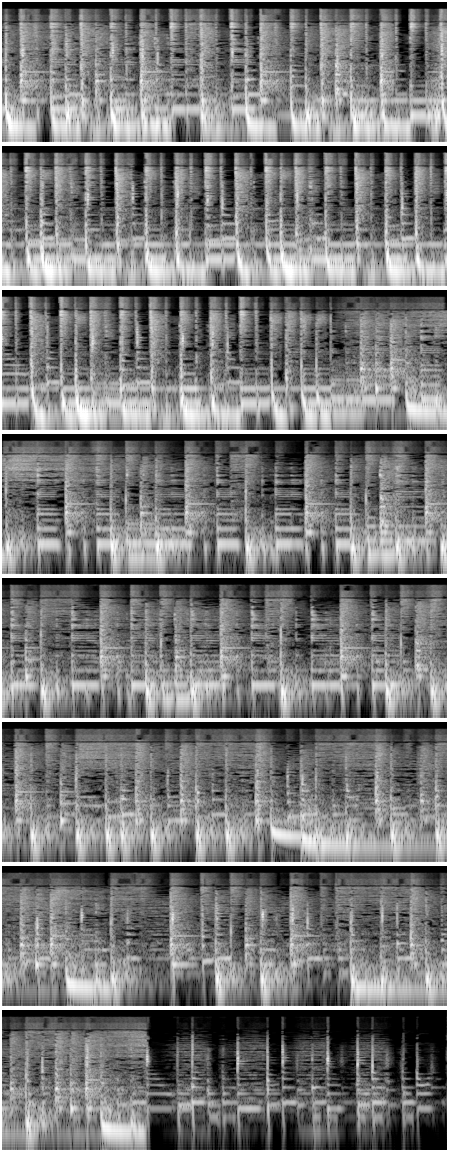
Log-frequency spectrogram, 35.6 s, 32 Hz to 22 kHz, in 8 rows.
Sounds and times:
Music: 0:00.0 - 0:35.6.

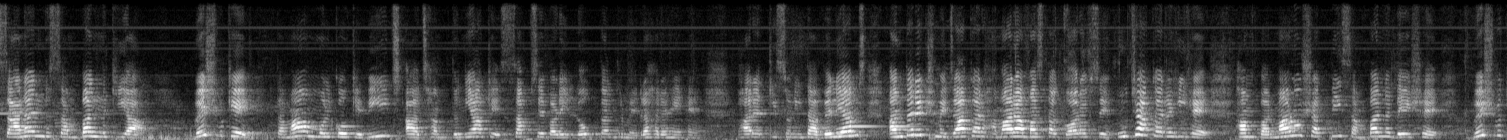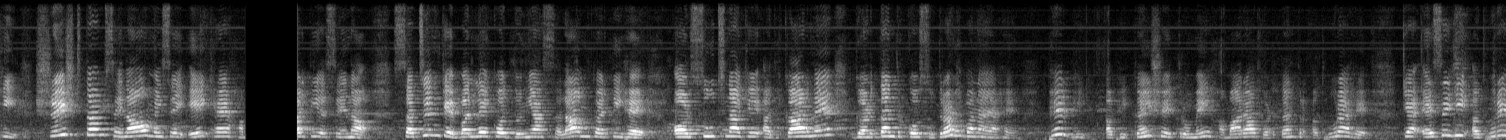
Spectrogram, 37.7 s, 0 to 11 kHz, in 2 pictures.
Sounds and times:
Child speech, kid speaking: 0:00.0 - 0:21.9, 0:22.6 - 0:37.6
Female speech, woman speaking: 0:00.0 - 0:21.9, 0:22.6 - 0:37.6
Narration, monologue: 0:00.0 - 0:21.9, 0:22.6 - 0:37.6.

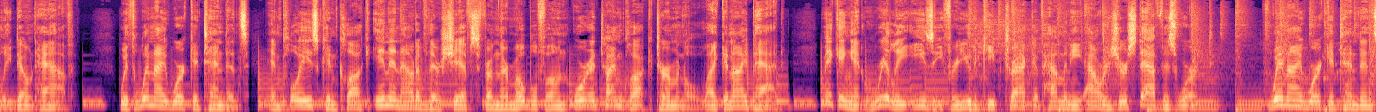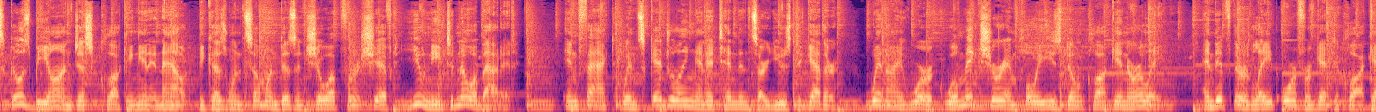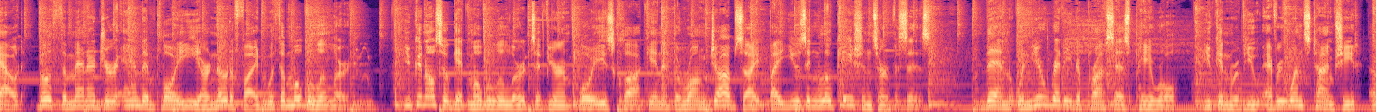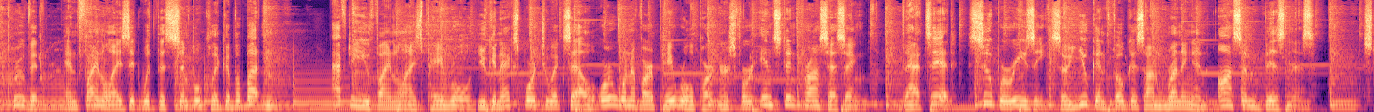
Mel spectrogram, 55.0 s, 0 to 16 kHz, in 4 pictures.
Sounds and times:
Music: 0:00.0 - 0:55.0
Speech: 0:00.0 - 0:55.0.

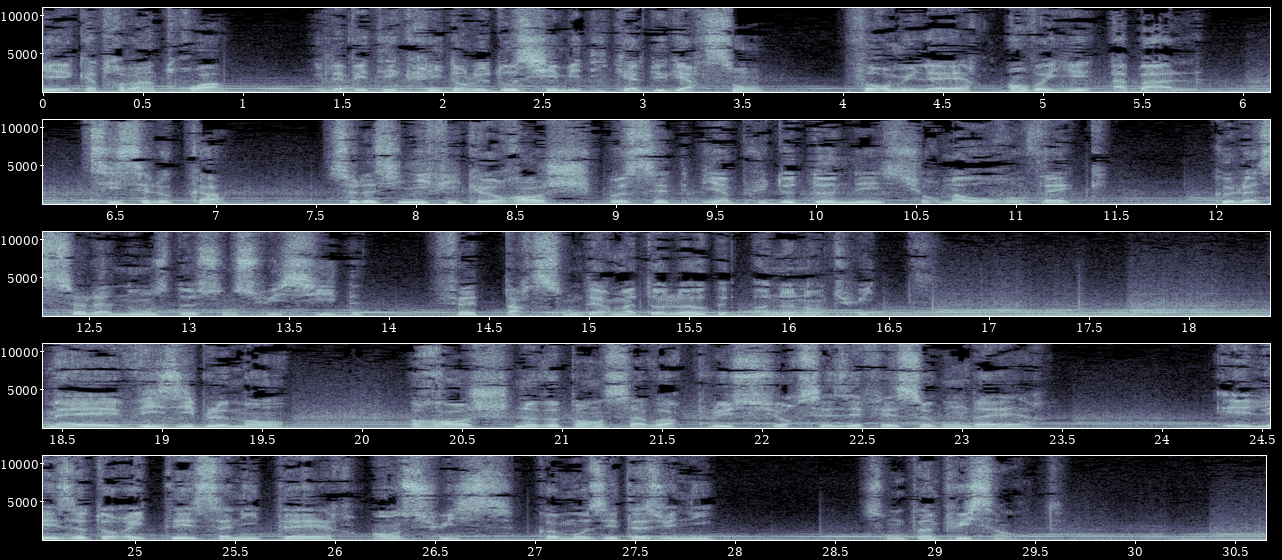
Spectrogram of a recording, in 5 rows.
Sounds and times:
Speech: 0:00.0 - 0:05.8, 0:06.4 - 0:16.7, 0:18.4 - 0:23.5, 0:24.3 - 0:28.0, 0:28.6 - 0:29.7
Music: 0:00.0 - 0:30.6.

